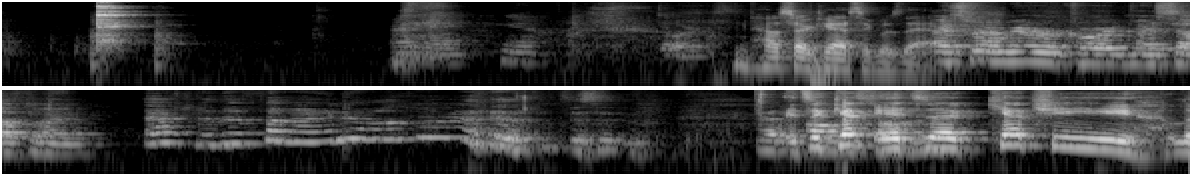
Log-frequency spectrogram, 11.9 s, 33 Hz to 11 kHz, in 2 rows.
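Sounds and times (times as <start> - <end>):
glasses clinking together in a toast: 0.4 - 1.0
speech: 2.5 - 11.8
laughter: 7.0 - 9.3.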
